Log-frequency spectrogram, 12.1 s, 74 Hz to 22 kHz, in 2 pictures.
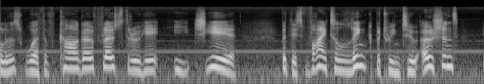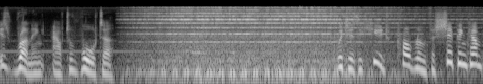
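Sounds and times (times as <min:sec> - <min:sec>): high-pitched machinery whine: 0:07.5 - 0:12.0.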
